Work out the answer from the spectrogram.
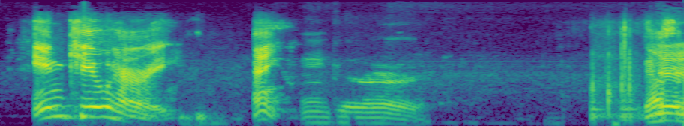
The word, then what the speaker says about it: N'Keal Harry: But N'Keal, how you pronounce his name, man? N'Keal Harry. N'Keal Harry.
